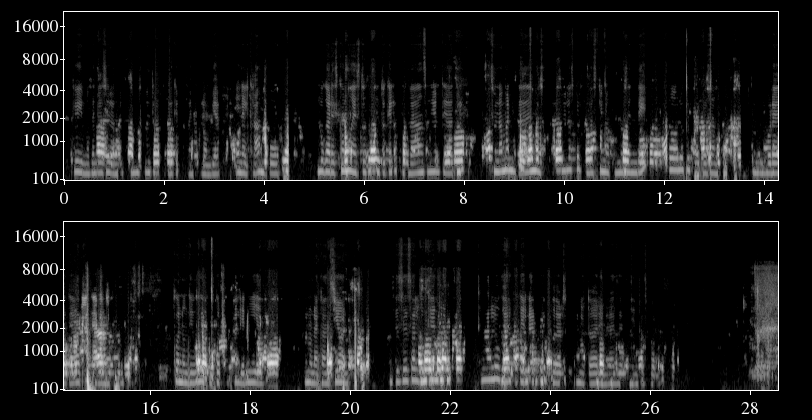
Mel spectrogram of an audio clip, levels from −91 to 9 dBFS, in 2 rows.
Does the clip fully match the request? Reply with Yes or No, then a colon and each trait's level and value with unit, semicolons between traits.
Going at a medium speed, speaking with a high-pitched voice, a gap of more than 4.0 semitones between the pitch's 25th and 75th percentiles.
No: average, 150 wpm; high, 225 Hz; average, 3.7 semitones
